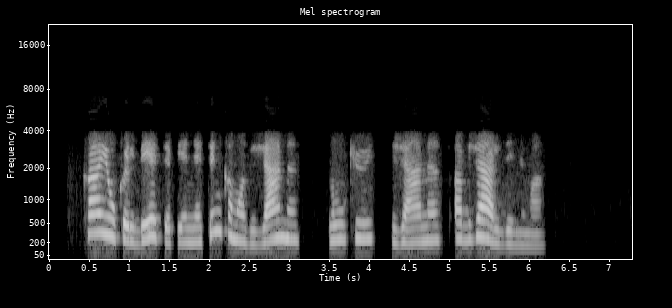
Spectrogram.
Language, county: Lithuanian, Vilnius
